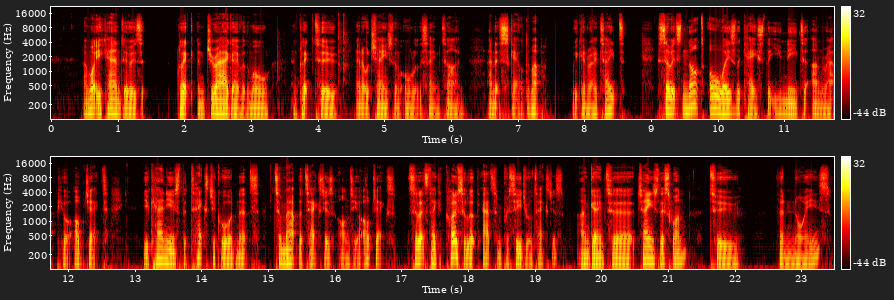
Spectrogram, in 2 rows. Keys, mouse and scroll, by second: 8.1 click, 19.1 click, 20.9 shift+s.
